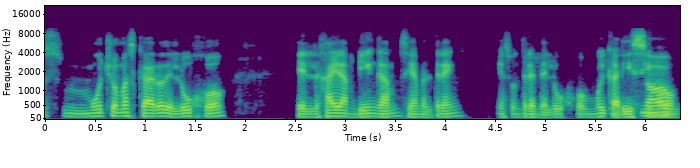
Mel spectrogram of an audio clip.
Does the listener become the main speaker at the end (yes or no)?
yes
